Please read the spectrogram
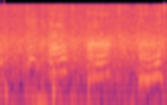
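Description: A group of children booing, with several drawn-out, wavering voices overlapping in quick swells against a steady crowd murmur, fairly loud.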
